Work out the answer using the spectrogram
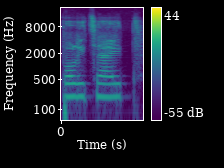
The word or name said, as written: policajt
